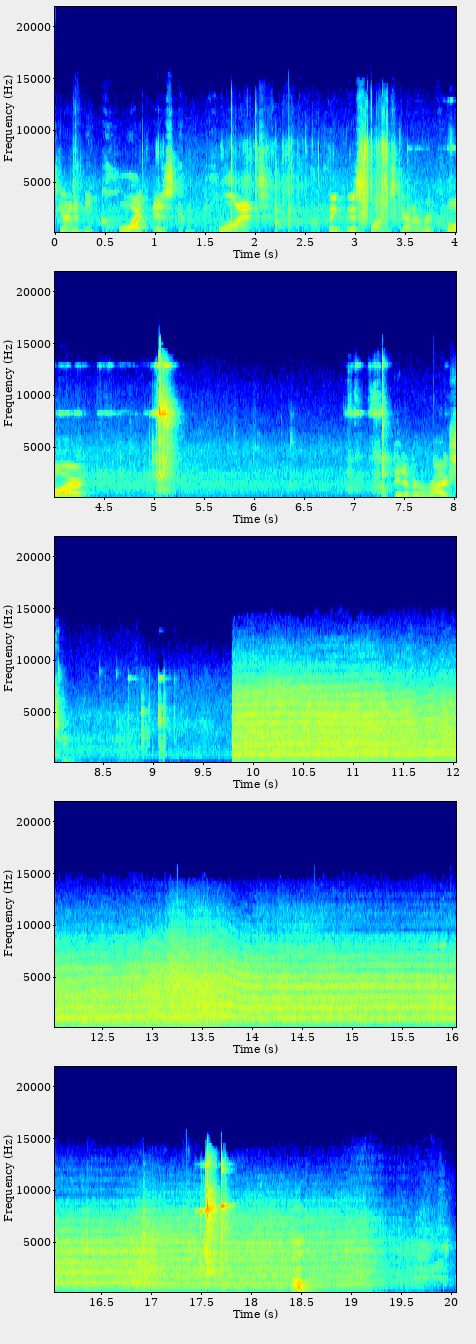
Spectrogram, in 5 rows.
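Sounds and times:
blowtorch hissing: 0:01.6 - 0:03.6, 0:09.8 - 0:20.0.

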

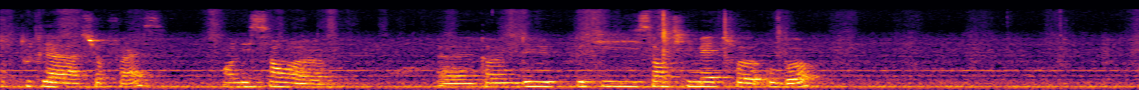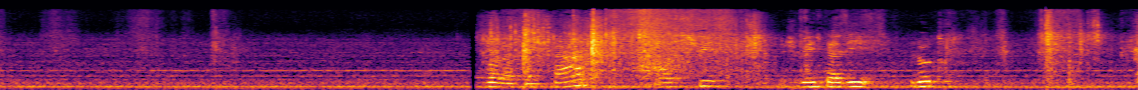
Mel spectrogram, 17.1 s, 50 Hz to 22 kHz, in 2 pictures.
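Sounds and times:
rustling and handling noise: 0:12.1 - 0:17.0.

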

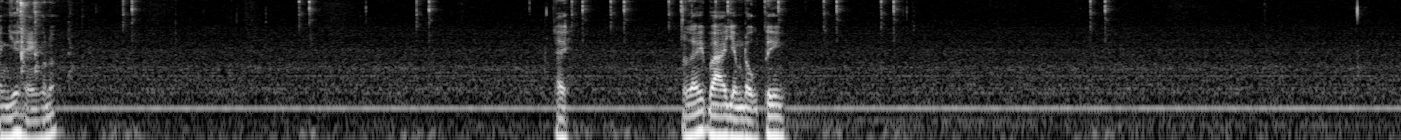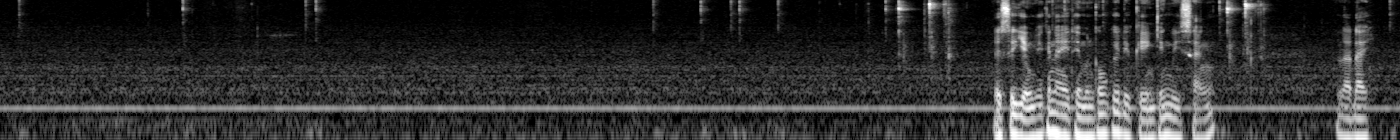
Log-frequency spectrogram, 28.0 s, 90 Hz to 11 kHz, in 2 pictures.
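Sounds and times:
low electrical hum with hiss: 0:00.0 - 0:28.0
faint computer clicks: 0:08.2 - 0:09.2, 0:22.7 - 0:23.6, 0:26.2 - 0:26.8.

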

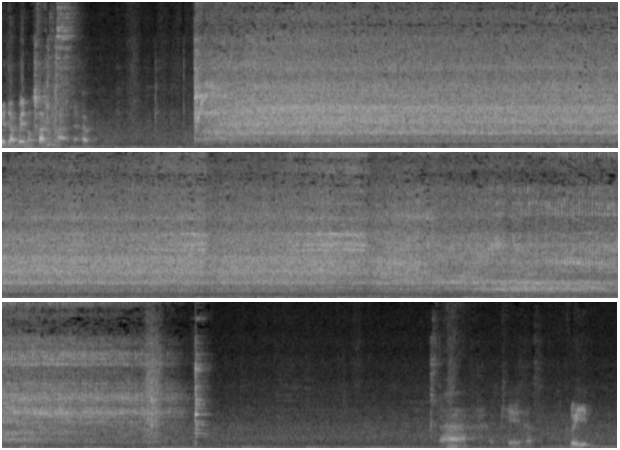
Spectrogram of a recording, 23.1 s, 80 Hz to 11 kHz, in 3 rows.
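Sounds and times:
angle grinder cutting steel: 0:02.4 - 0:18.0.

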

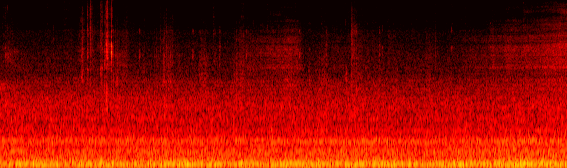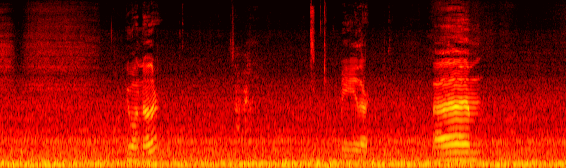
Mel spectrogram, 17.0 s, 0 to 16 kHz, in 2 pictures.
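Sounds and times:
car cabin road rumble: 0:00.0 - 0:17.0
potato chip crunching: 0:01.2 - 0:03.7.

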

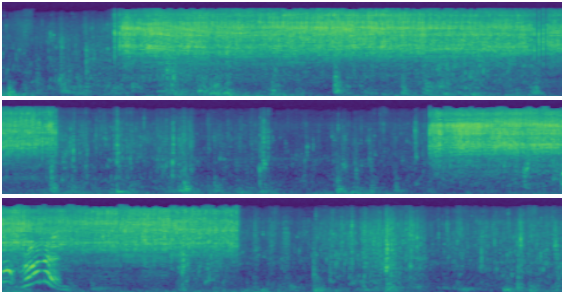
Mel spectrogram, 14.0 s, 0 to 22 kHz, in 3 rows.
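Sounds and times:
fishing reel drag buzzing: 0:00.9 - 0:05.4, 0:08.1 - 0:11.4
knocks and thumps from boat: 0:05.0 - 0:08.2, 0:11.5 - 0:14.0.

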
